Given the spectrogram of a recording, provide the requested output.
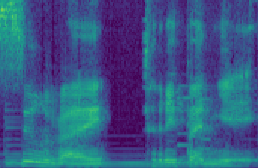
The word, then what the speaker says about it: Sylvain: so look him up uh still can you pronounce your first and last name i don't want to say so it's sylvainy so it's s-y-l-v-a-i-n very good i've said it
